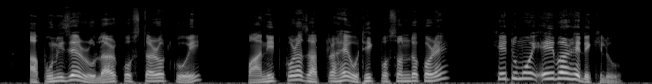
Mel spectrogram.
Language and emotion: Assamese, surprised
